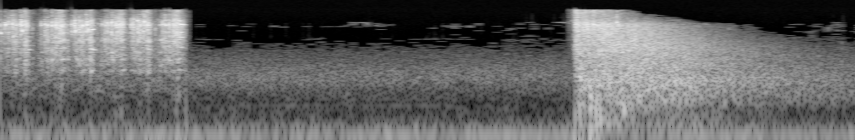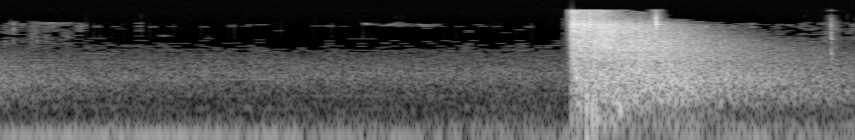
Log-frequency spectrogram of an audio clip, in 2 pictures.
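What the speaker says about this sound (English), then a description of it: "Okay, it's being an AK and it's working." An AK rifle fires two loud, sharp shots several seconds apart, each with a long echoing tail that fades slowly, after a burst of rattling noise at the start.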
